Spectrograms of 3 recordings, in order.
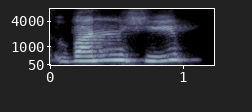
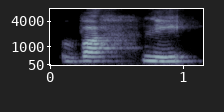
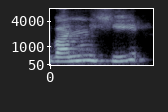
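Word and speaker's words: वह्नि: So lot of people tend to put say ha before na, but for this class we'll be pronouncing it as vanhi, though it is written as vahni. Many chant it as vahni, but for this class we will be chanting vanhi as my gurus have taught me in that manner.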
